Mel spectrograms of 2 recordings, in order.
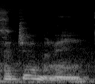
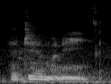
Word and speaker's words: hegemony: Hegemony. You do want to stress on the second syllable, the J syllable. Hegemony.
